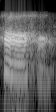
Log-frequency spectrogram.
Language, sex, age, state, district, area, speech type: Sindhi, female, 30-45, Maharashtra, Thane, urban, conversation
